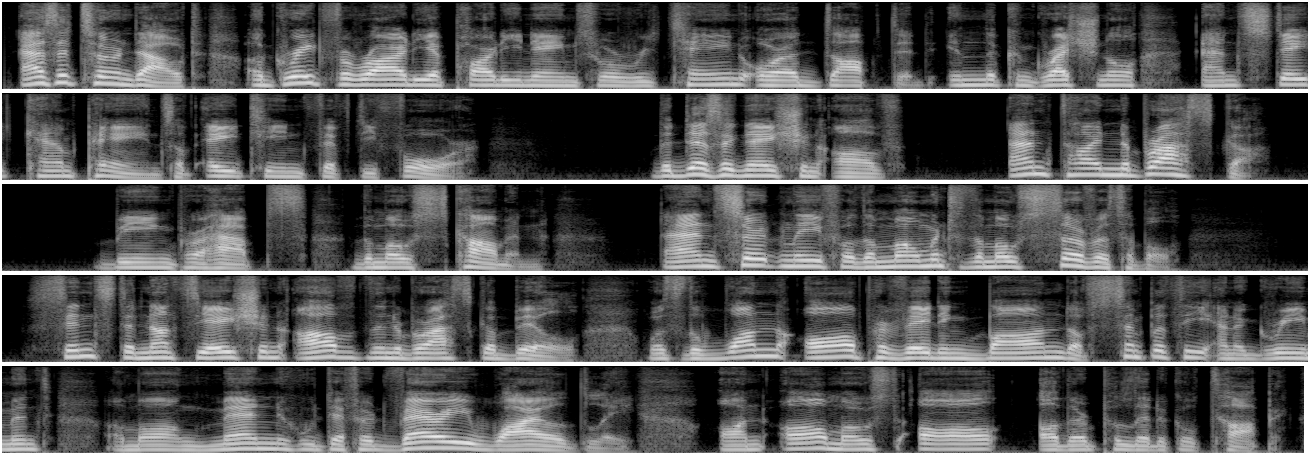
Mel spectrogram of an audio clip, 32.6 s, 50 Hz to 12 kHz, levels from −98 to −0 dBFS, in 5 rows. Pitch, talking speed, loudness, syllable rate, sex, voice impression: 150 Hz, 130 wpm, -20 LUFS, 4.7 syllables/s, male, very masculine, very adult-like, middle-aged, slightly thick, very tensed, powerful, bright, very hard, very clear, fluent, slightly cool, very intellectual, slightly refreshing, very sincere, calm, mature, slightly friendly, slightly reassuring, unique, slightly elegant, wild, very lively, strict, intense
